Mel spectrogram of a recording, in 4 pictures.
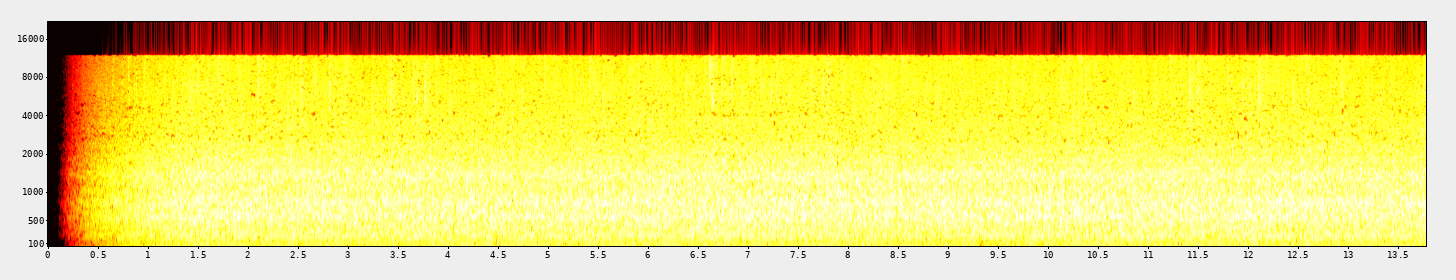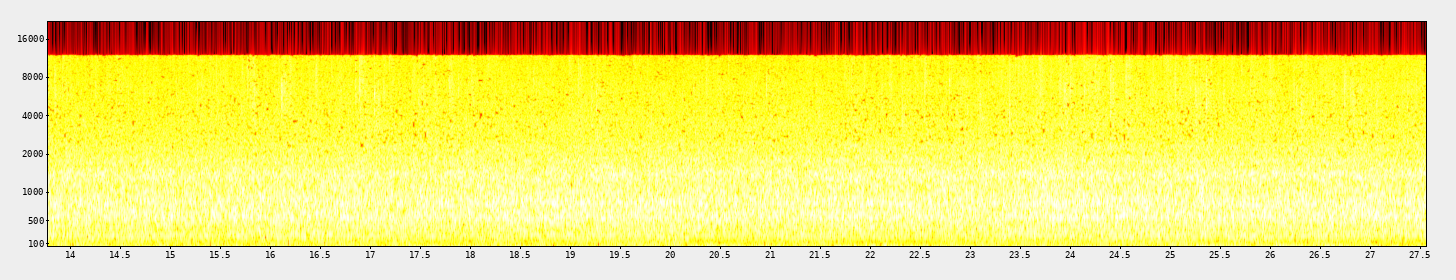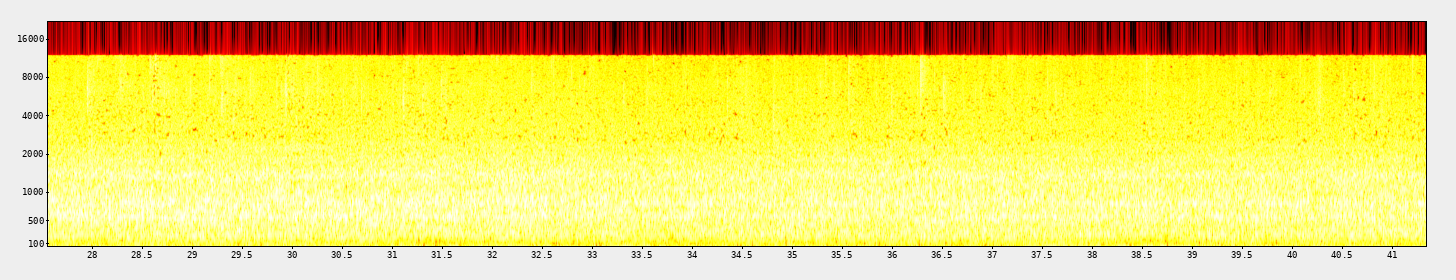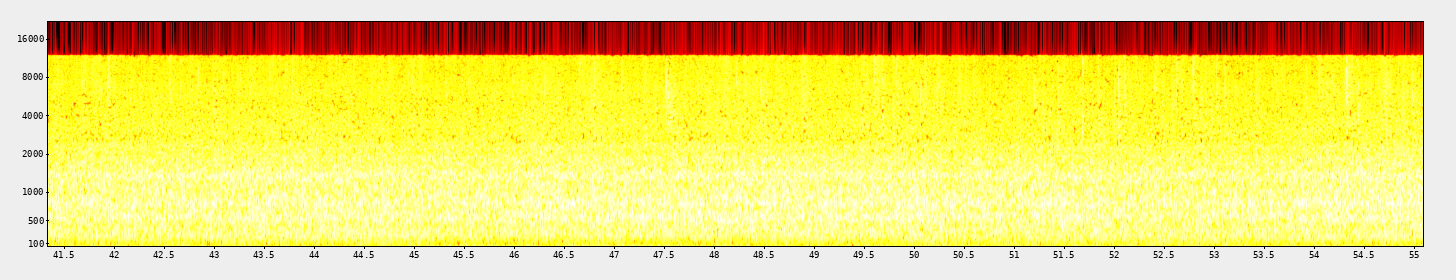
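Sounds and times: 
pleasant rain: 0:00.1 - 0:55.0.

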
